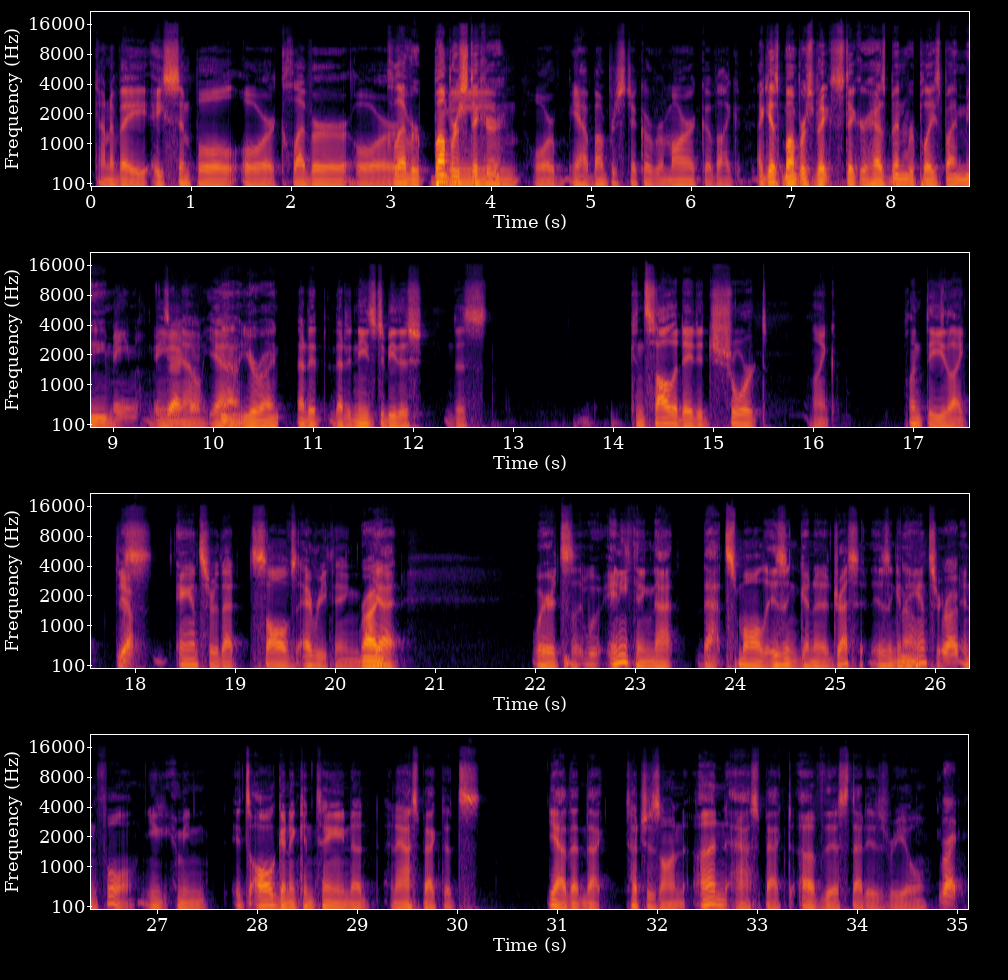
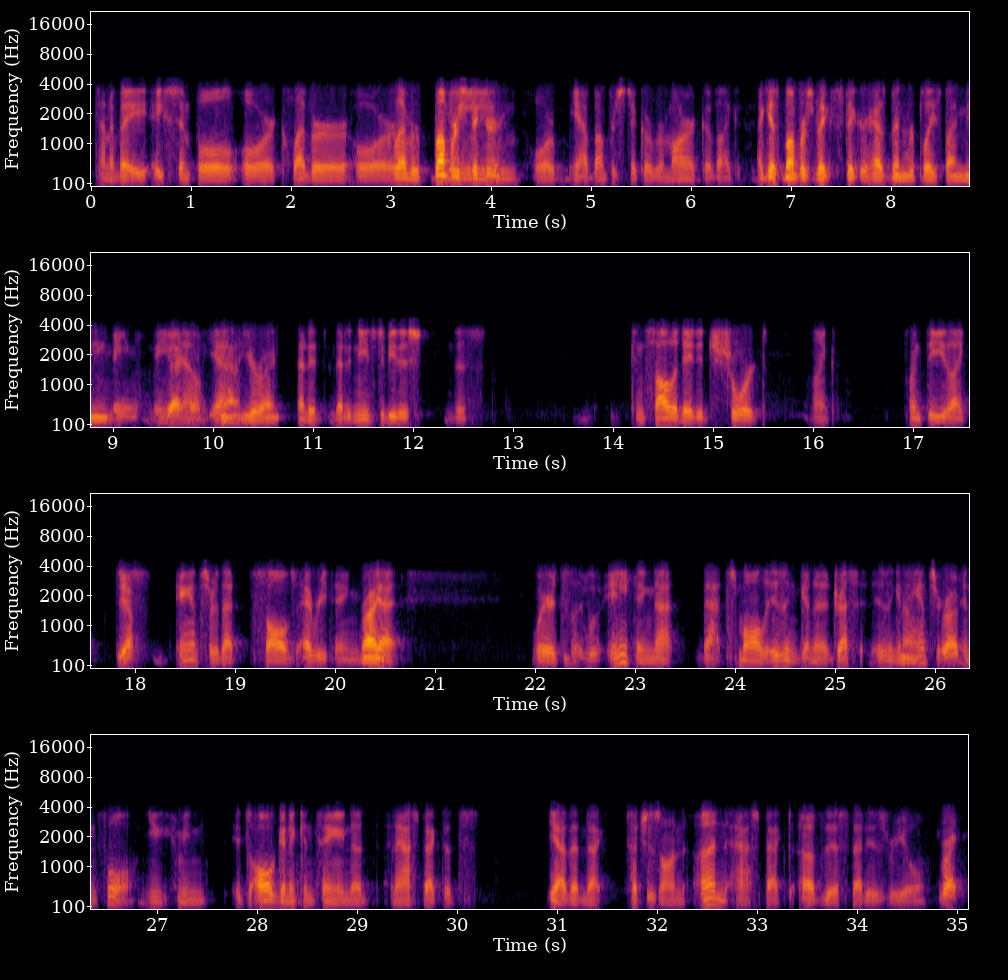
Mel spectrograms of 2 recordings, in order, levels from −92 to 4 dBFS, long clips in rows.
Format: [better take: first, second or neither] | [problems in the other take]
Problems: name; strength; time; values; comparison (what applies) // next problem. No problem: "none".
first | phone-call audio; nothing above 3.5 kHz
